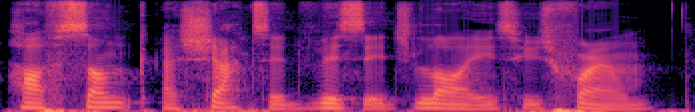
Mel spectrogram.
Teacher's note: You've probably heard about pentameter which means that each pair of syllables goes unstressed stressed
